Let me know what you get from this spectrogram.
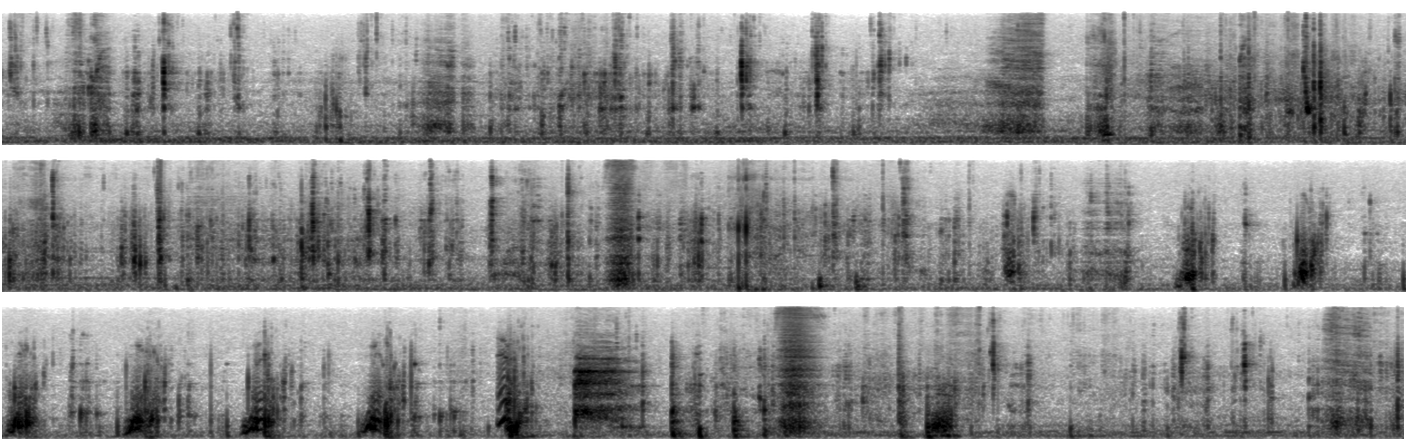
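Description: Close-miked chewing of tteokbokki rice cakes and fried snacks: wet, chewy mouth sounds with crunches. In the second half the chews come louder and steady, about one and a half a second.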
